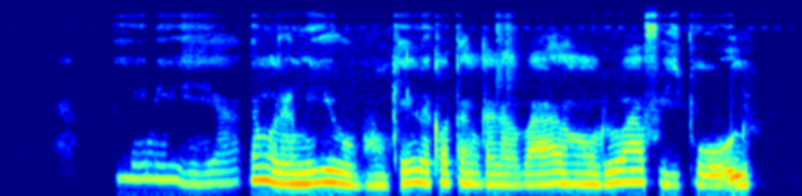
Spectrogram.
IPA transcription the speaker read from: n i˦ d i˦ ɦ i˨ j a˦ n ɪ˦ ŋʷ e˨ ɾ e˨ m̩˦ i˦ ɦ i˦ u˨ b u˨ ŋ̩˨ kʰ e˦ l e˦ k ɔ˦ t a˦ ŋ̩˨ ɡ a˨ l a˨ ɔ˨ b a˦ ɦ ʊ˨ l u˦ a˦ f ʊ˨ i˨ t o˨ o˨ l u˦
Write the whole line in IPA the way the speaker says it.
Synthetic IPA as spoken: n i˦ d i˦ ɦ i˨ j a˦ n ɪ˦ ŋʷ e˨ ɾ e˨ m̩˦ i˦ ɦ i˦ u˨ b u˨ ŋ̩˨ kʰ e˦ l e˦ k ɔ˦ t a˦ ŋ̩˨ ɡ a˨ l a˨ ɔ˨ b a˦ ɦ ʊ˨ ɾ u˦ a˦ f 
